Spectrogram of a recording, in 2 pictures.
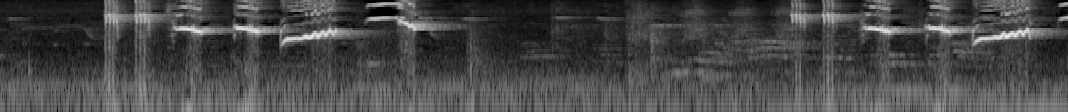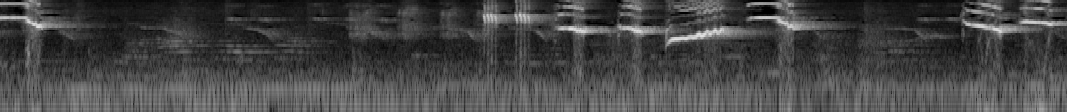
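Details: Oriental magpie-robin song meant to provoke other magpie-robins into singing: three bursts of about two seconds each, made of sharp high chirps and rising slurred whistles, separated by quiet gaps of roughly two to four seconds.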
